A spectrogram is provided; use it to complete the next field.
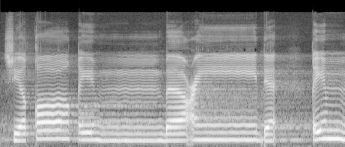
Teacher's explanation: untuk iqlab ini dibaca secara dengung ya jadi ditahan dulu lebih kurang dua harakat kemudian ba dibaca pendekid Ini ada ee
